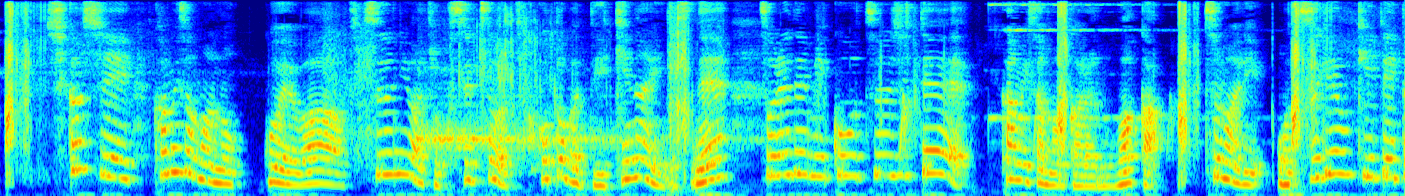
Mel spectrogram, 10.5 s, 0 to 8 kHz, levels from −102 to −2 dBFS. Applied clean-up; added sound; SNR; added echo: none; Fire; 9 dB; reverberation time 0.2 s.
